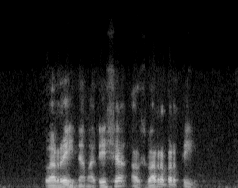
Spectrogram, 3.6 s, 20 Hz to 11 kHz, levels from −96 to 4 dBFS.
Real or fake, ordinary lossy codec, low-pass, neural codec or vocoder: real; Opus, 24 kbps; 7.2 kHz; none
